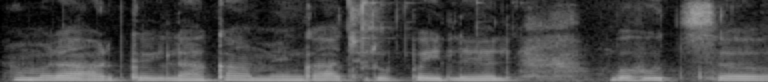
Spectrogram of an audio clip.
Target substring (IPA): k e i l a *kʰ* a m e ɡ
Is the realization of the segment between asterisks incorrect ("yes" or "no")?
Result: yes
